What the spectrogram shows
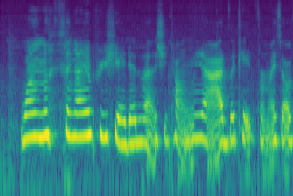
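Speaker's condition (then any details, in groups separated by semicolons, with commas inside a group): Triplegic cerebral palsy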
